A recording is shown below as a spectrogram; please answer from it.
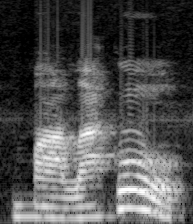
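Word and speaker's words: молоко: যেমন উদাহরণ দিছে মলক লেখা হয়েছে মলাক। কিন্তু উচ্চারণ একটু আলাদা।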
